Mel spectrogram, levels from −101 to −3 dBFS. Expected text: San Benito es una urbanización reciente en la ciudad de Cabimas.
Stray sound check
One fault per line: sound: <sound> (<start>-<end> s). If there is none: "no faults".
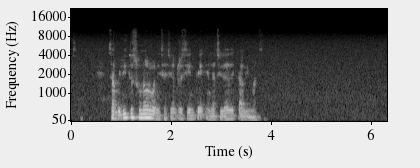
no faults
